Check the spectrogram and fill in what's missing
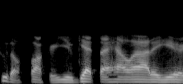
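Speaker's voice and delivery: put-on hostile tone. Retelling how locals react to an American accent, mock-hostile locals. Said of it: "they don't like it".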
